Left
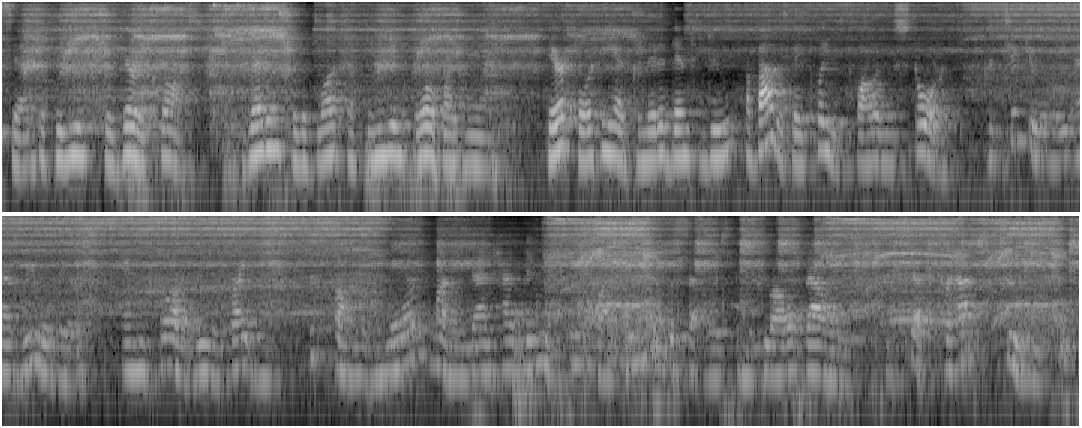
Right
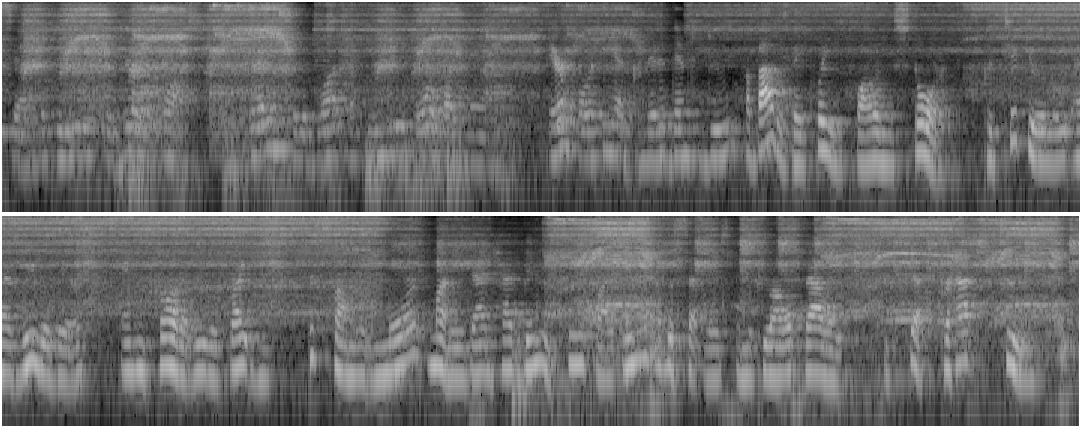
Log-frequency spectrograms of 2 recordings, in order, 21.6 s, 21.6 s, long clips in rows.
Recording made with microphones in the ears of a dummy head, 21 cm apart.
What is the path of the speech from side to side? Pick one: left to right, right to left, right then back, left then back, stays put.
left to right.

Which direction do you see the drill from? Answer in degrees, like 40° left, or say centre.
40° right.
